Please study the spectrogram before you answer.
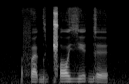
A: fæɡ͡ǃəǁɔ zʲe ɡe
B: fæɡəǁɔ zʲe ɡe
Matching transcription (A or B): B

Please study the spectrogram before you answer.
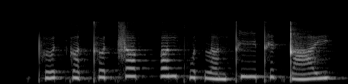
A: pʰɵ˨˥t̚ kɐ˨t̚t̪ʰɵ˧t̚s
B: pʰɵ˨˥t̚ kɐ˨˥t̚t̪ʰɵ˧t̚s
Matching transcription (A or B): A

